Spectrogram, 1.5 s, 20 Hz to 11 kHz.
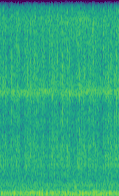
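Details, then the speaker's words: Warm Buick Roadmaster with air cleaner (air horn) installed, tach bouncing 450–500 rpm; low, steady idle with no stumbling or misses: normal warm idle under the added load. Owner unsure how the choke will do cold. "all right air horn on we're in the 450 to 500 but it bounces all over I'll never really know exactly where it is I'm pleased with that idle that's pretty good at least for a while it's warm"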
